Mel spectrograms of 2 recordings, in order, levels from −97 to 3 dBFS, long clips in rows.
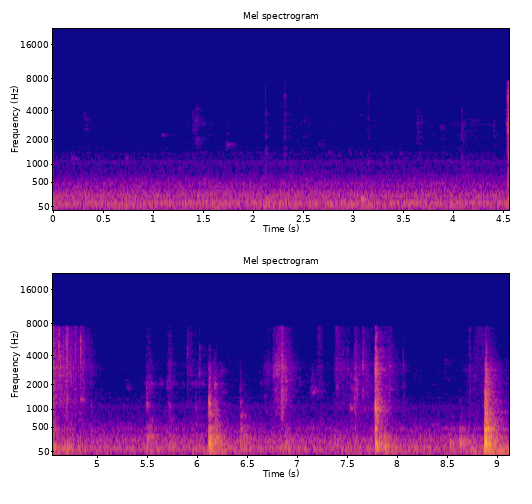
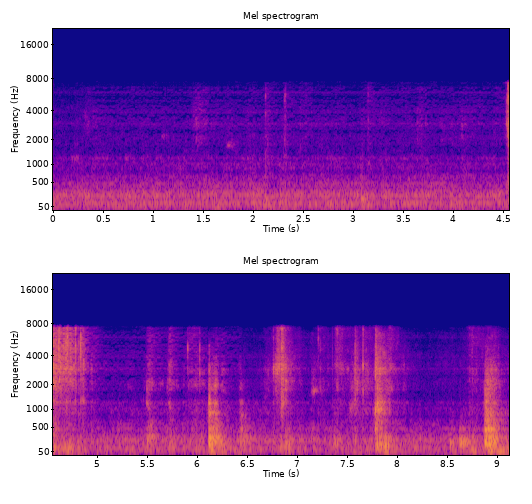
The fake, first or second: second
